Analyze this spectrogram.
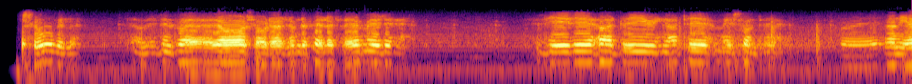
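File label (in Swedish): Stenåsa Öland, dialekter svenska sagor; Folkminnen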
